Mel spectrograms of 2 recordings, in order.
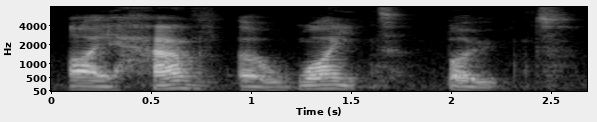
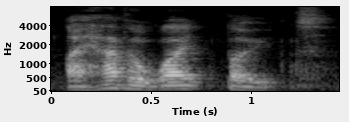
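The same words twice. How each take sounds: First: The word 'white' ends with a t sound. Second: The word 'white' ends with a p sound.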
